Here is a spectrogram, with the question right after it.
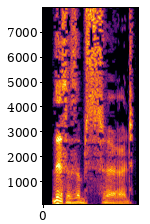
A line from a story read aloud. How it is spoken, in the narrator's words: Yesan grumbled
